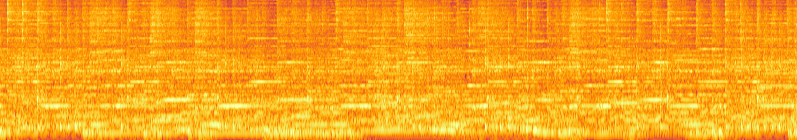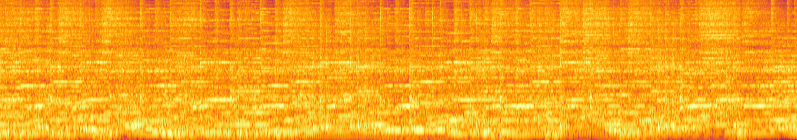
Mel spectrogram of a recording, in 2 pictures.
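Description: Roland electronic drum kit played steadily with busy rhythms, together with a backing track of sustained melodic notes and bass.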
